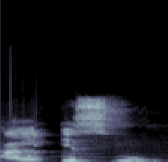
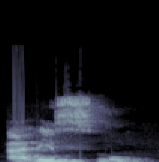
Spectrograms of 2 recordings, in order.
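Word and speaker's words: الاسم: Perhatikan cara bacanya bukan al-ismu, tapi al-ismu. Karena di sini hamzahnya hamzah wasal.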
